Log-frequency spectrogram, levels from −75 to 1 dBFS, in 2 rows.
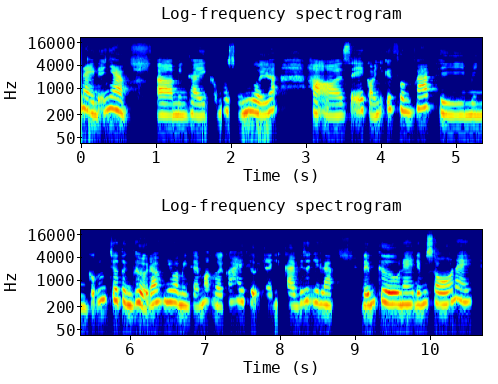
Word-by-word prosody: này 265 -7 +2
nữa - - -5
nha. 270 -5 +5 0.4
Ờ, 195 0 +3
mình 195 -1 -5
thấy 190 0 -2
có - - -25
một 255 - -8
số 205 - -15
người 225 -3 +1
á, 260 +3 0 0.4
họ 185 0 +1 0.2
sẽ 255 - -1
có 195 - -2
những 215 +6 -7
cái - - -2
phương 250 -4 0
pháp 305 +2 +4
thì 195 -2 -3
mình 195 -1 -5
cũng - - -6 0.2
chưa 295 -2 +3
từng 255 -6 +1
thử 245 -2 +5
đâu, 240 +3 +3
nhưng 270 0 +2
mà 260 - +1
mình 220 -3 -1
thấy 195 - -8
mọi - - -4
người 210 - -4
có 270 - -12
hay 280 0 -5
thử 455 - +1
là - - -8
những 225 - -17
cái 215 -2 -2
ví 245 +4 -7
dụ 285 - -1
như 265 -2 -4
là 225 -2 -1 0.4
đếm 215 0 +2
cừu 240 -5 +8
này, 230 0 0
đếm 230 +2 0
số 240 -1 +3
này. 280 -3 -2
230 Hz, 265 wpm, -24 LUFS, 205-265 Hz, 0.4 s, cừu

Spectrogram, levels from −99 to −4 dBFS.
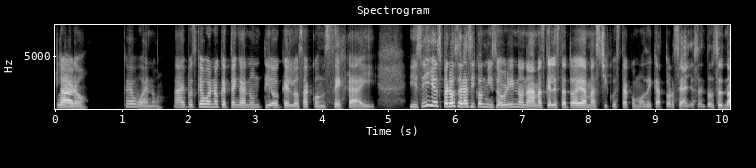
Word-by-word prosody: Claro. 205 -5 +4 0.5
Qué 265 -1 -6
bueno. 175 -6 -9
Ay, 225 +1 -1
pues, 225 +1 -7
qué 265 - +1
bueno 255 -1 +1
que 220 - +1
tengan 215 -1 -1
un 215 0 -12
tío 205 -1 -3
que 205 -1 +1
los 185 -2 -4
aconseja, 170 +1 -2
y - - -10 0.5
y 220 - -6
sí, 350 - +1
yo 360 - +7
espero 295 -3 +7
ser 290 -4 +3
así 285 0 +2
con 270 -1 0
mi 230 -1 -5
sobrino, 230 +2 -1
nada 195 -3 +5
más 205 +2 +1
que 220 - +3
él 210 - +3
está 210 0 0
todavía 200 -2 +5
más 195 -1 0
chico, 180 -5 -6
está 170 +3 -4
como 195 +1 -12
de - - -8
14 - - -4
años, - - -5
entonces, 205 -2 -5
no, - - +4
210 Hz, 230 wpm, -27 LUFS, 195-235 Hz, 0.5 s, yo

